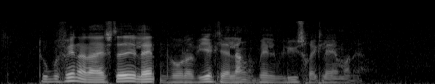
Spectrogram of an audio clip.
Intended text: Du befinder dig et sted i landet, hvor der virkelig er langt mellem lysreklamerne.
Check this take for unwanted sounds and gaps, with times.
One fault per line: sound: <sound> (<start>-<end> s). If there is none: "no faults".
sound: dropout (1.5-1.6 s)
